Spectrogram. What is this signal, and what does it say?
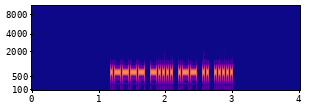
Morse code, heard as a keyed tone, about 39 wpm, 700 Hz. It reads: 16WI5
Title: Five Challenging Letter-Number Combinations 40wpm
